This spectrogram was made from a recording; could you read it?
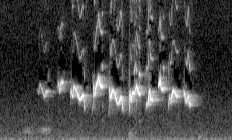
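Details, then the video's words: Ultramarine grosbeak, a young brown-plumaged bird singing the Nordeste song, gives a brisk sequence of around ten sweet whistled notes, starting softly and growing louder, each note curling downward. A faint low tone sounds just before it. "Azulão jovem cantando fenômenal❤O lindo canto azulão do Nordeste"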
